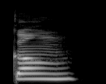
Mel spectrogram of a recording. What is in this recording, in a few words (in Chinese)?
"geng1", Chinese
